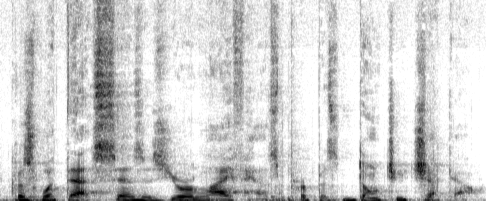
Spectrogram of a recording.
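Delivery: soft, low, intimate sermon voice; hushed preaching. Acted. Preacher quietly urging each disciple, hushed and intimate. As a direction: lean in and speak softly to each listener.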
